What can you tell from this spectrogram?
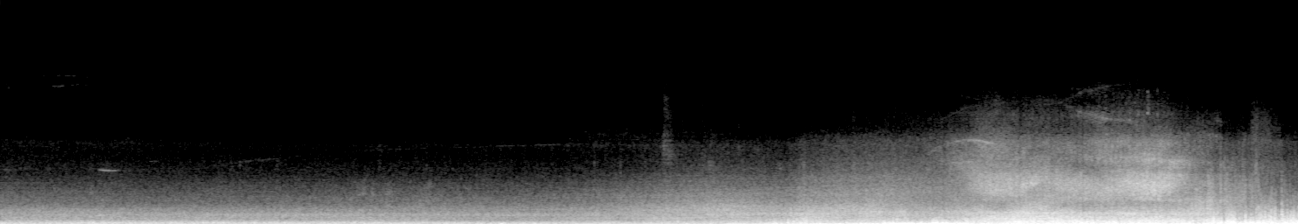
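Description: Low rumble of vehicle noise that grows louder about two-thirds of the way in, with a hiss swelling and fading near the end.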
